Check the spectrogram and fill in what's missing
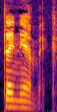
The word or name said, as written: dynamic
